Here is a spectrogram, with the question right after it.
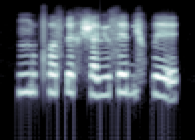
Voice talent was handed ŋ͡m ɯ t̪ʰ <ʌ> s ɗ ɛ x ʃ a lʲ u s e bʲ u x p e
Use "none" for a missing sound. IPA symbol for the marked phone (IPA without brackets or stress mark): ʌ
